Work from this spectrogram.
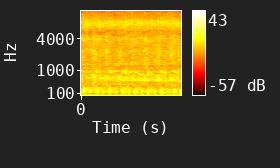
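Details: Mitsubishi Canter 136 PS HDL diesel, first start after rebuild following overheating: steady low diesel beat of about five even pulses a second with no stray knocks; smooth, healthy idle.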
